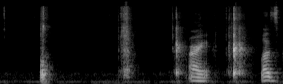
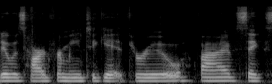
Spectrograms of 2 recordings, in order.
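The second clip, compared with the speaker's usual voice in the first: ordinary talk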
